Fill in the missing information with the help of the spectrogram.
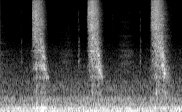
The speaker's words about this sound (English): Oh, sneezes are gross. I'm sorry.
